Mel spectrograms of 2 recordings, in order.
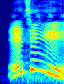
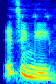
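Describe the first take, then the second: First: Calling চিঙ্গি much higher. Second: Said in the usual way. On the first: Real, not acted. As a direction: pitch চিঙ্গি way up like calling a pet. Calling pet bird Chingi again. (উঁচু সুরে চিঙ্গি বলে পোষা পাখিকে ডাকা)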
